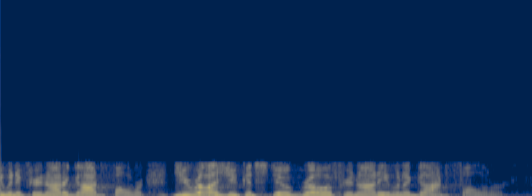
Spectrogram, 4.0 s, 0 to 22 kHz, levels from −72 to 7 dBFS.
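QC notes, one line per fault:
1.56 to 1.68 s, bit errors on an ADPCM link: a short burst of pops and rough crackle, with the level jumping briefly, just before "you could still grow". Each flipped bit throws off the decoder's step size and prediction, so the damage rings on for some milliseconds. The error rate sounds low, well under one percent.
3.24 to 3.51 s, bit errors on an ADPCM link: a longer, denser rough burst with uneven loudness, right after "grow if you're not". The error rate is higher here, roughly half a percent. The audio is band-limited below 4 kHz, which fits 32 kbit/s G.726.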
